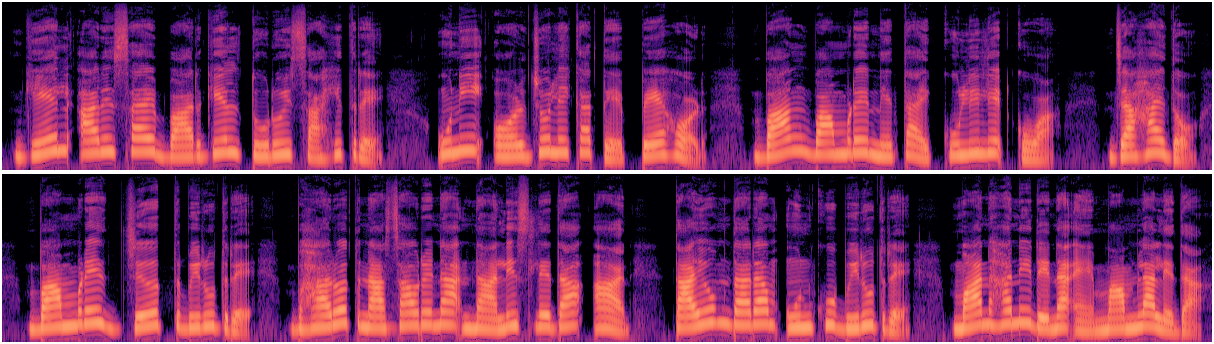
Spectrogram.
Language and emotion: Santali, neutral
